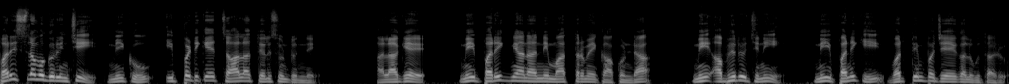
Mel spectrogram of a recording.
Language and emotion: Telugu, neutral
